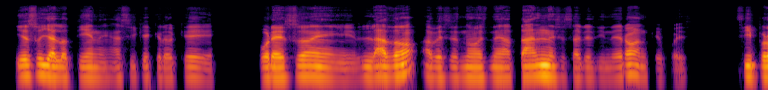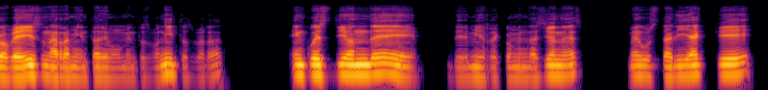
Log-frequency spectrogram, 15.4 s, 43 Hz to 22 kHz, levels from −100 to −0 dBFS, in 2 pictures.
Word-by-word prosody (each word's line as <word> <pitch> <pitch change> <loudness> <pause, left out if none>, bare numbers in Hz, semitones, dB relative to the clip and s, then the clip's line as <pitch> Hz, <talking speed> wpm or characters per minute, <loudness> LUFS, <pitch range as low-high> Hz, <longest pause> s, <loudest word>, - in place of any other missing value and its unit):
y 120 - -5
eso 120 +2 -6
ya 120 -3 +1
lo 110 -1 -6
tiene. 105 -2 -12
Así 105 +1 -22
que 105 -1 -19
creo 100 -1 -18
que 105 -4 -13 0.4
por 110 0 -5
ese 105 -2 -4
lado, 110 +5 -3
a 115 - -13
veces 105 0 -13
no 110 0 -7
sea 105 -1 -10 0.2
necesario 105 -4 -2
el 105 - -25
dinero, 105 +5 -9
aunque 105 -5 -15
pues 95 - -26 0.5
si 115 - -5
probéis 110 +1 +6
una 115 -3 -1
herramienta 105 0 -3
de 105 0 -6
momentos 100 0 -18
bonitos, 115 -1 -3
¿verdad? 110 +6 -17 0.7
En 125 -1 +4
cuestión 125 0 +6
de 125 -6 +2 0.3
de 105 -1 -16
mis 110 -1 -8
recomendaciones, 110 +5 -4 0.4
me 120 +1 -4
gustaría 115 +2 0
que 130 +3 +3
110 Hz, 150 wpm, -22 LUFS, 105-120 Hz, 0.7 s, probéis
